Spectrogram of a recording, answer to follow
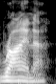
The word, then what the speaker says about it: Reiner: watch the subtitles so you've been pronouncing rhino reiner yeah like they pronounce it rhina right like it's like a german word yeah it's clearly a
